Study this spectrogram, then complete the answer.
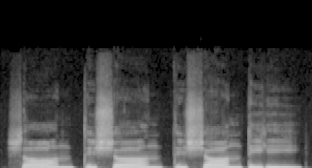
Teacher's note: Under the Tha, there is going down. Second Tha, you go down. And third Tha, you go up.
